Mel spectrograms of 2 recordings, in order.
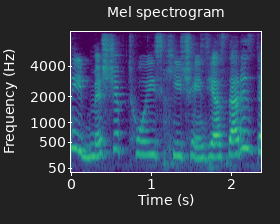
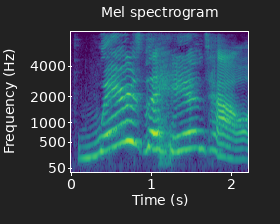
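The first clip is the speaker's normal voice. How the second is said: mock, very loud, slow, slurring drunk voice; 5 semitones higher, 12 dB louder than usual. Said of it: "he's slurring his words".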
